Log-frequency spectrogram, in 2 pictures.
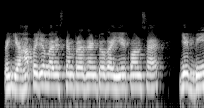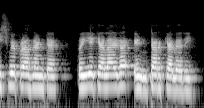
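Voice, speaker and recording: A man's voice: sits high, level tone, normal speed, highs cut off. A male teacher giving an online class lecture, explaining step by step, asking questions and answering them himself, mixing English phrases into his speech. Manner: mixes English phrases into Hindi.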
